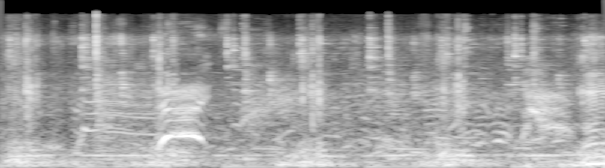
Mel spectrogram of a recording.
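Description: Long Garo dama drums being beaten by a line of dancers, mixed with crowd voices. About a second in comes a loud rising-and-falling call.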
